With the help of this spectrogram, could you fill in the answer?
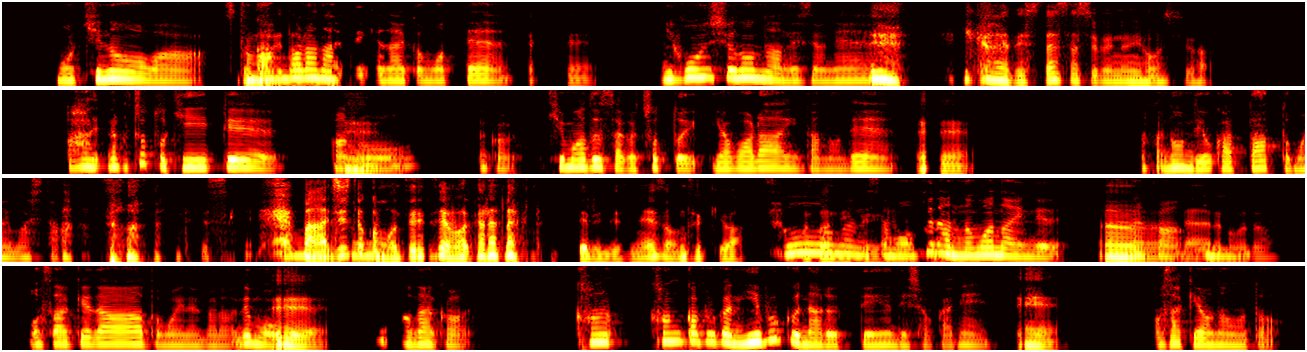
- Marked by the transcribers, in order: laughing while speaking: "そうなんですね。ま、味と … てるんですね"
- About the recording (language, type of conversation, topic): Japanese, advice, パーティーで感じる気まずさを和らげるにはどうすればいいですか？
